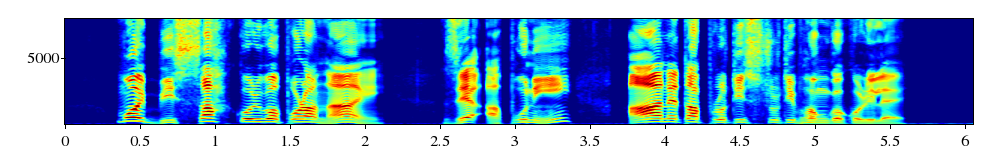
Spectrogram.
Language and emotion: Assamese, angry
